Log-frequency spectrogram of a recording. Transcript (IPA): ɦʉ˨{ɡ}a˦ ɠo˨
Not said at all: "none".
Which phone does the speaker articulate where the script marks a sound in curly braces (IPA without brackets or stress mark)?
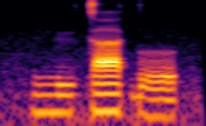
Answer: ɡ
